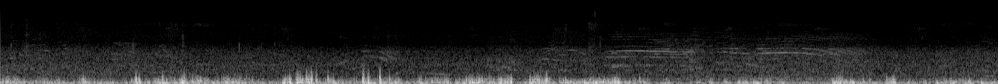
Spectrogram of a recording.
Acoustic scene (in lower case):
residential area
